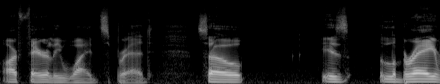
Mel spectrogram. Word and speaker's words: labret: Labret. Yeah. Stress on the first syllable.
